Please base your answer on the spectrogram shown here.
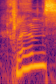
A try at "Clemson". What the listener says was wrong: Even it sounded like a P there. Clemson, like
